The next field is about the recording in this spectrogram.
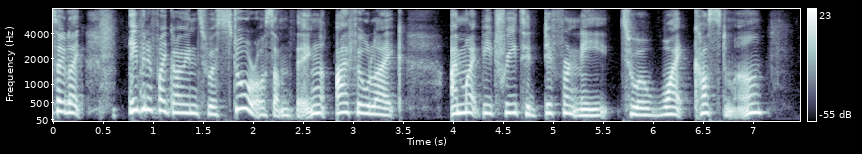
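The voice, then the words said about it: British accent. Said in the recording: “this kind of whiteness is conferred on me just by virtue of having a British accent ... because of the way that I speak”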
